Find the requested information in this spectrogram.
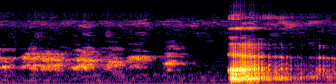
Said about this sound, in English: besides the dog barking in the background? They're always barking because they get mad with these freaking idiots.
